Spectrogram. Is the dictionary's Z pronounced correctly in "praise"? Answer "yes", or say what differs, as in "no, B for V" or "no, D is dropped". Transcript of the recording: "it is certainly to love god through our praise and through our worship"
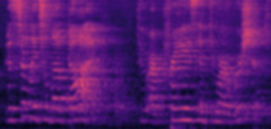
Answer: yes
